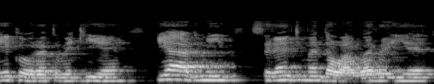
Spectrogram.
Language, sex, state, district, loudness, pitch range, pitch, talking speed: Hindi, male, Bihar, Lakhisarai, -15 LUFS, 160-195 Hz, 175 Hz, 165 wpm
